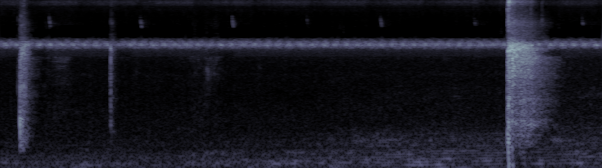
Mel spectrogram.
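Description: Crickets chirping steadily, then a single sharp shot about five seconds in, the loudest sound here.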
